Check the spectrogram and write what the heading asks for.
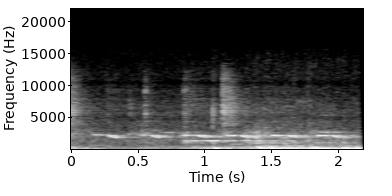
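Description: Faint bird chirping: a quick run of short chirps at one pitch, several a second.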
